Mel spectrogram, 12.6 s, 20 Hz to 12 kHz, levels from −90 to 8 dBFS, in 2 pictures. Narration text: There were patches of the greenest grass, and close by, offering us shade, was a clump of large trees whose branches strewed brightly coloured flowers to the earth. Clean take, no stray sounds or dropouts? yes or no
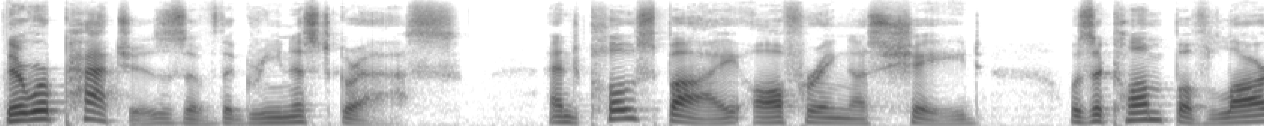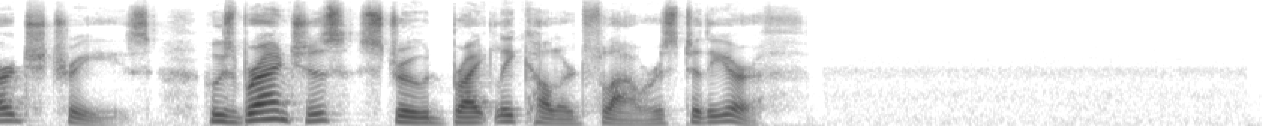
yes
